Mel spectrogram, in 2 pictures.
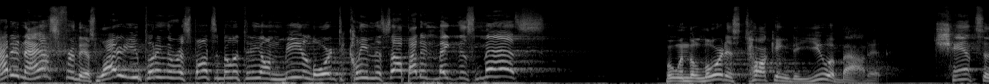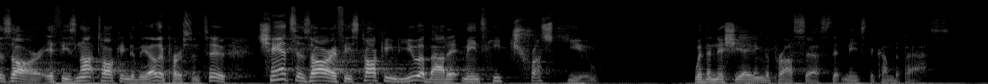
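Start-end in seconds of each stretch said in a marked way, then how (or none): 0.0-5.5 high, indignant tone.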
